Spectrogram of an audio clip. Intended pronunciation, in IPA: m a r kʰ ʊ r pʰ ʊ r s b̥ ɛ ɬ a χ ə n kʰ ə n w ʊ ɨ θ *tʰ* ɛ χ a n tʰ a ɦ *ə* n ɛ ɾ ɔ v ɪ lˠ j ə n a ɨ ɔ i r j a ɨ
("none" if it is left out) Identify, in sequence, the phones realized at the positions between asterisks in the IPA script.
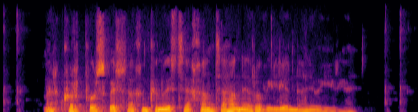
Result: tʰ, a

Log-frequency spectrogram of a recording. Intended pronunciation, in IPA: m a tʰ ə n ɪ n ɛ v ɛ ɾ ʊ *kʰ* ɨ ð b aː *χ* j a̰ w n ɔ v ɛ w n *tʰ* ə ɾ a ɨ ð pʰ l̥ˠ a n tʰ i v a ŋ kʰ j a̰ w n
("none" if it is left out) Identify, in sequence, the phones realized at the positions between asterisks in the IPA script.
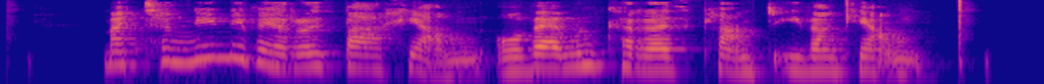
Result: none, χ, kʰ

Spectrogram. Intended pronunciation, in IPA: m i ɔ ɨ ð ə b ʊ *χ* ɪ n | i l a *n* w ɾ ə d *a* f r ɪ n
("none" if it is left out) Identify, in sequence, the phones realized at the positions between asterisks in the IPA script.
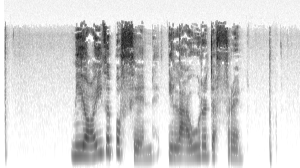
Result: θ, none, ə

